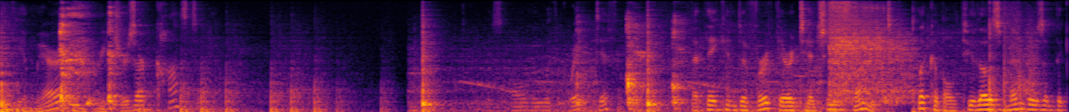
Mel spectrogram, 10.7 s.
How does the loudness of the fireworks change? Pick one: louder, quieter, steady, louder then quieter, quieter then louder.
louder.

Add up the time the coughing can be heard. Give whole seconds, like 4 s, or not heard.
3 s.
